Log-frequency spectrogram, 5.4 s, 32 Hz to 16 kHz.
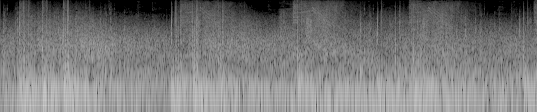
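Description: Tank cannon fire in Arma 3 in a Warhammer 40k desert battle with Leman Russ tanks: loud, continuous rumbling booms and crackling gunfire that fill the whole stretch without pause.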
